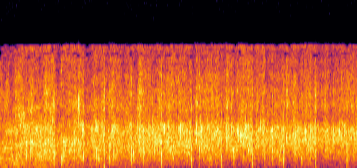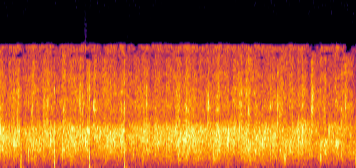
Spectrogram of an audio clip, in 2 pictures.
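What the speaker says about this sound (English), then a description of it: "you can give me applause" Lawmakers in the California state assembly applaud during a governor's State of the State address, a steady, even wash of many hands clapping with occasional sharp claps standing out.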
